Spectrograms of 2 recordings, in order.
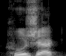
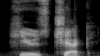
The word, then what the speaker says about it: Juszczyk: Juszczyk? Is that what you're saying? It's like, it's got to be more of a ch sound. Juszczyk.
